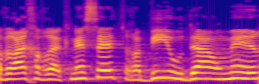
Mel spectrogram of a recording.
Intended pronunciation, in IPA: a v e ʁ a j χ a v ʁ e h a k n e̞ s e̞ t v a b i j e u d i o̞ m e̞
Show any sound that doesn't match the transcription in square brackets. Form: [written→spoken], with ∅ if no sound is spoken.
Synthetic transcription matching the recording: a v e ʁ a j χ a v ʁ e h a k n e̞ s e̞ t [v→ʁ] a b i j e u d [i→a] o̞ m e̞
